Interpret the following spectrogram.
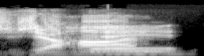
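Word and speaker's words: J'Hahn: It's Jahan. J apostrophe H A H N. Okay. I thought it was like a John, but like in my head, I was pronouncing it boss, like John.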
